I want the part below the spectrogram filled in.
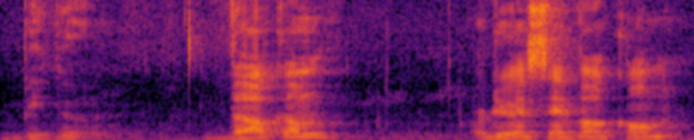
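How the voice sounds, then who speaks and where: A man's voice: mid-range voice, lively intonation, moderate pace, vocal fry, a little hiss or hum. A man, a small-town mayor chatting casually and joking at his own expense. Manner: joking, self-deprecating. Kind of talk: casual chat.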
